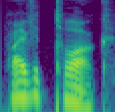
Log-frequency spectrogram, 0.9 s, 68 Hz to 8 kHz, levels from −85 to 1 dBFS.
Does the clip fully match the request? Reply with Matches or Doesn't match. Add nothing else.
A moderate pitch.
Doesn't match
